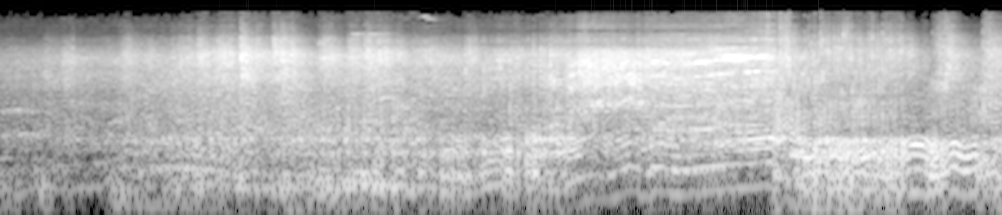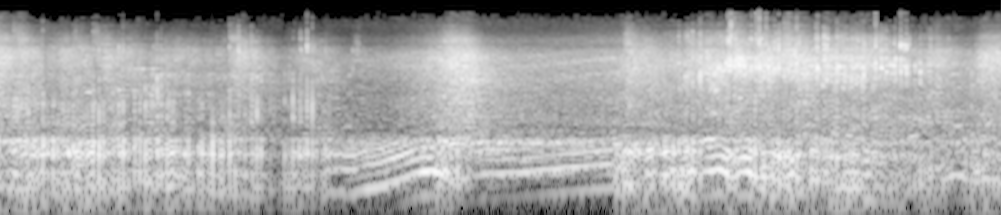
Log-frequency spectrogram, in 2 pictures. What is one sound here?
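A rally car engine roars closer, revs hard as it speeds past, then fades away.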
